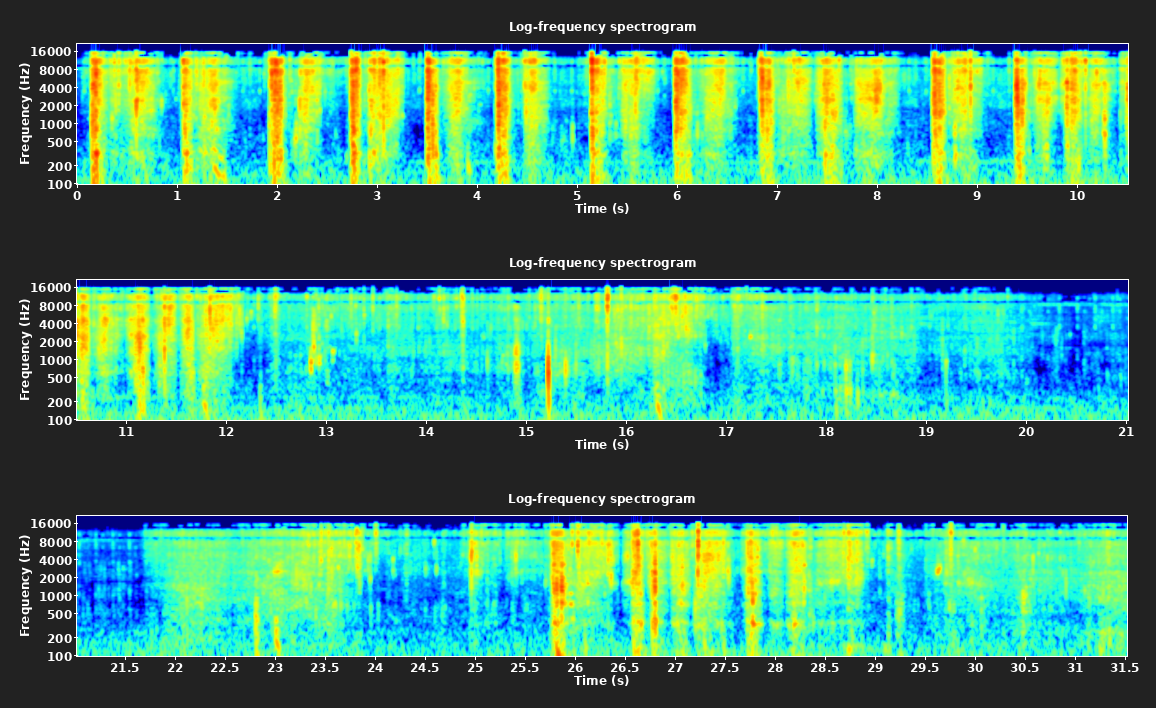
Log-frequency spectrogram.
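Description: Hands digging into a crab burrow in wet mud: a quick run of wet squelches, slaps and crunches, about two a second, through the first twelve seconds. Then quieter scraping, and another burst of strokes near the end.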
